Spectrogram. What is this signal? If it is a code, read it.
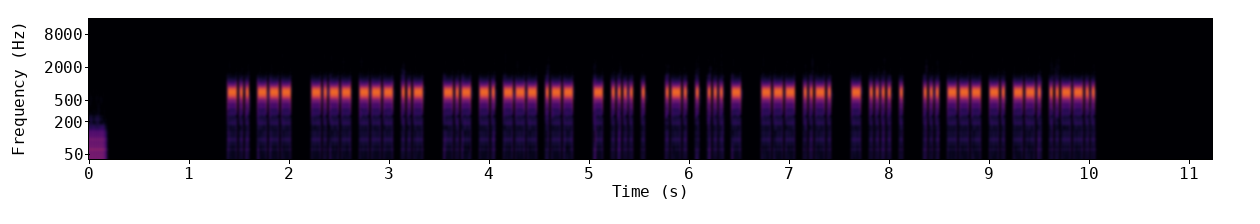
Morse code, heard as a keyed tone, about 40 wpm, 700 Hz. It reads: DO YOU KNOW THE REST OF THE SONG?
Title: Sentences from Top 1000 Words - Review Part 2 - 40wpm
